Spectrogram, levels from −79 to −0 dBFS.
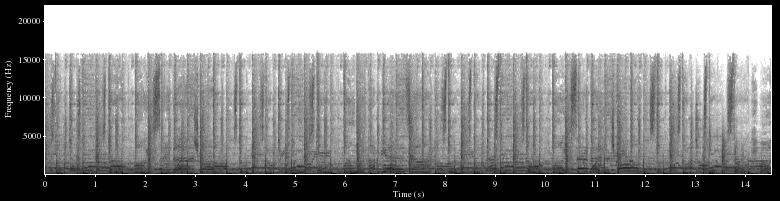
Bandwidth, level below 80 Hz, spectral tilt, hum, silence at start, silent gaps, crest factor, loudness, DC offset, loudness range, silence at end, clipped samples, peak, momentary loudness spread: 16.5 kHz; -14 dBFS; -4.5 dB/octave; none; 0 s; none; 12 dB; -13 LUFS; under 0.1%; 0 LU; 0 s; under 0.1%; 0 dBFS; 2 LU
